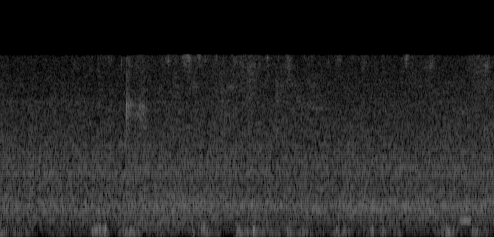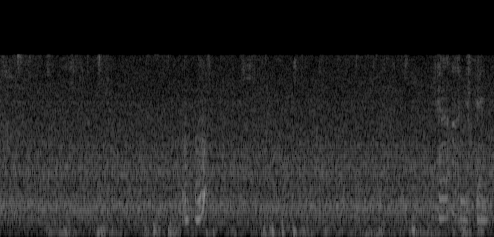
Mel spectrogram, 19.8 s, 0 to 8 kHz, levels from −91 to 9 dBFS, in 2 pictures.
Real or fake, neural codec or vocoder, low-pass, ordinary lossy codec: real; none; 7.2 kHz; AAC, 16 kbps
